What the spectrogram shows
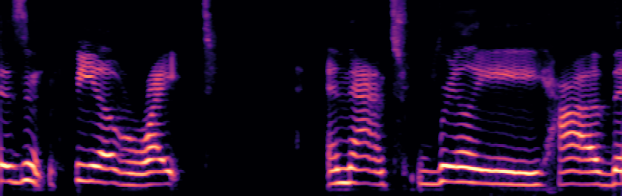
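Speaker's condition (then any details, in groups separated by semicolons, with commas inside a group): Friedreich's ataxia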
